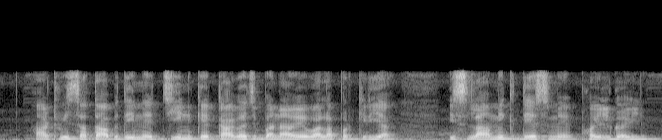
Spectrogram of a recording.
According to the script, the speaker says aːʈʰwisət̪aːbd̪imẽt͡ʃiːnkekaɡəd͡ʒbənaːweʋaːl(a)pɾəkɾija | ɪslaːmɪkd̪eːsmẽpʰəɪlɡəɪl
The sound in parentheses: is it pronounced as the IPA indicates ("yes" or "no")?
yes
